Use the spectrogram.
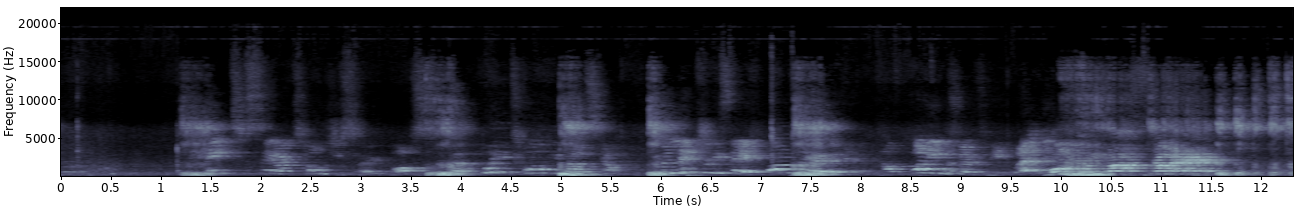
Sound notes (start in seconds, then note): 3.9 fart noises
